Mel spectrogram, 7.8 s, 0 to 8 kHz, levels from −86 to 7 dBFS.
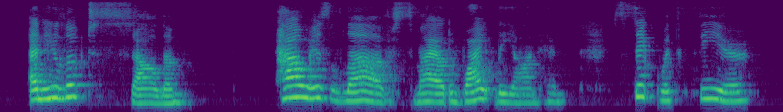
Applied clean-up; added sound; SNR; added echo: none; none; none; none.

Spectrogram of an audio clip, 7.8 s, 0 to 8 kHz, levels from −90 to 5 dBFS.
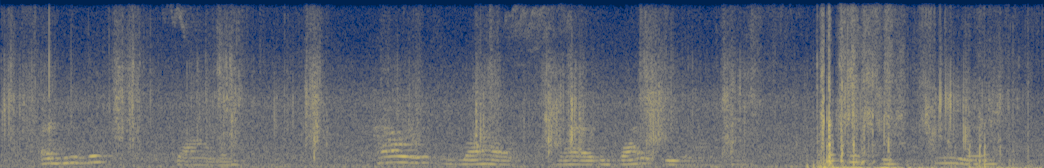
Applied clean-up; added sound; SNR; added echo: none; Bird; -4 dB; reverberation time 0.2 s.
